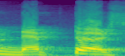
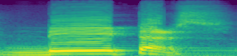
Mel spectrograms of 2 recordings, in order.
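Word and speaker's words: debtors: मैंने सामान बेचा और आपसे पैसे मिलने बाकी है, उसको B silent, it इज नॉट डेप्टर्स, इट इज डेटर्स।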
